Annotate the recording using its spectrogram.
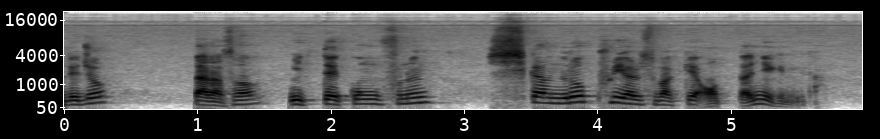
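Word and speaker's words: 功夫: 사실상 표준어는 꽁푸지만 당시에 이런 시대적 상황 때문에 오히려 서양 사람들에겐 표준어인 꽁푸라는 발음보다는 쿵푸라는 발음으로 더 익숙해진 이유가 바로 이 때문입니다.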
